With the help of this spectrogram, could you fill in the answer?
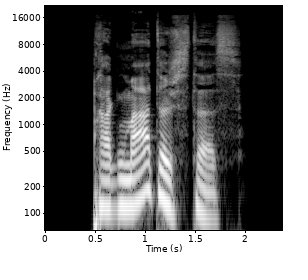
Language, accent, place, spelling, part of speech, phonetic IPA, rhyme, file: German, Germany, Berlin, pragmatischstes, adjective, [pʁaˈɡmaːtɪʃstəs], -aːtɪʃstəs, De-pragmatischstes.ogg
- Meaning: strong/mixed nominative/accusative neuter singular superlative degree of pragmatisch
